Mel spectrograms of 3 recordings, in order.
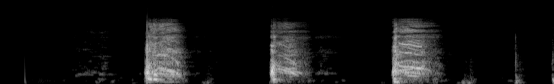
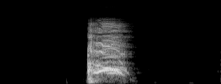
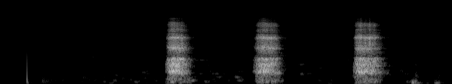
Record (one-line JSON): {"three_cough_length": "5.5 s", "three_cough_amplitude": 32767, "three_cough_signal_mean_std_ratio": 0.34, "cough_length": "2.2 s", "cough_amplitude": 28333, "cough_signal_mean_std_ratio": 0.35, "exhalation_length": "4.5 s", "exhalation_amplitude": 20753, "exhalation_signal_mean_std_ratio": 0.31, "survey_phase": "beta (2021-08-13 to 2022-03-07)", "age": "18-44", "gender": "Male", "wearing_mask": "No", "symptom_cough_any": true, "symptom_new_continuous_cough": true, "symptom_runny_or_blocked_nose": true, "symptom_fatigue": true, "symptom_headache": true, "symptom_onset": "3 days", "smoker_status": "Never smoked", "respiratory_condition_asthma": false, "respiratory_condition_other": false, "recruitment_source": "Test and Trace", "submission_delay": "2 days", "covid_test_result": "Positive", "covid_test_method": "RT-qPCR", "covid_ct_value": 14.1, "covid_ct_gene": "ORF1ab gene", "covid_ct_mean": 14.4, "covid_viral_load": "19000000 copies/ml", "covid_viral_load_category": "High viral load (>1M copies/ml)"}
